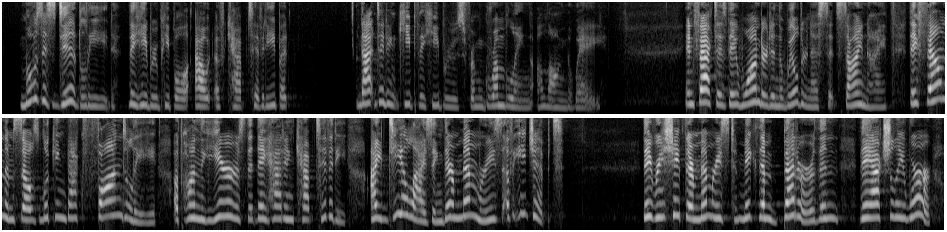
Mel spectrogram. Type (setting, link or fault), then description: setting, large echoing room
